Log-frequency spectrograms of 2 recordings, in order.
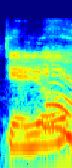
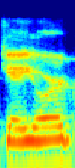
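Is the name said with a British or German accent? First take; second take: British; German. First: The name is said with a British accent. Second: The name is said with a German accent. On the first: "but with a British accent, which is Georg" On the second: "It's the German Georg for George"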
